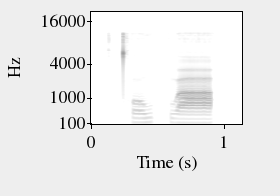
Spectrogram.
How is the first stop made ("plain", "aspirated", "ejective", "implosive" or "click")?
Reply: aspirated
